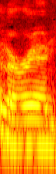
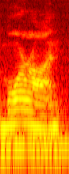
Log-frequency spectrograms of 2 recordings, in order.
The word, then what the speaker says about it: moron: Interestingly enough, I didn't realize until a few years ago that when Bugs Bunny says "what a maroon," he's mispronouncing the word moron.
